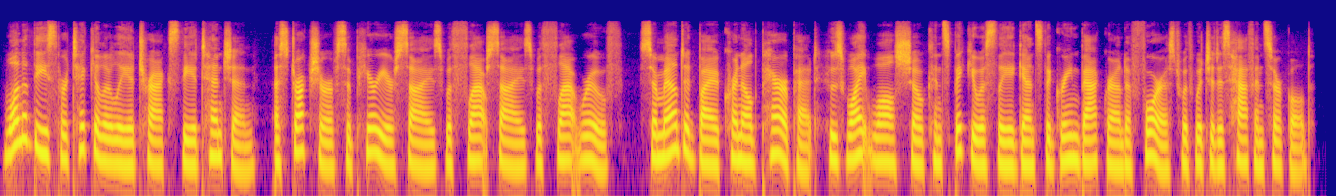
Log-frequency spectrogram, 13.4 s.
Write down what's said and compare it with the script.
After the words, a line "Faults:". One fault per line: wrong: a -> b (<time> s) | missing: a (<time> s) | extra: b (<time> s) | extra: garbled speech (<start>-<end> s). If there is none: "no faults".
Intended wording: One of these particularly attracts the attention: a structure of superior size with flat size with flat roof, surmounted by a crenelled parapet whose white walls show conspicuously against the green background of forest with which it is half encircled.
One of these particularly attracts the attention: a structure of superior size with flat size with flat roof, surmounted by a crenelled parapet whose white walls show conspicuously against the green background of forest with which it is half encircled.
Faults:
no faults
